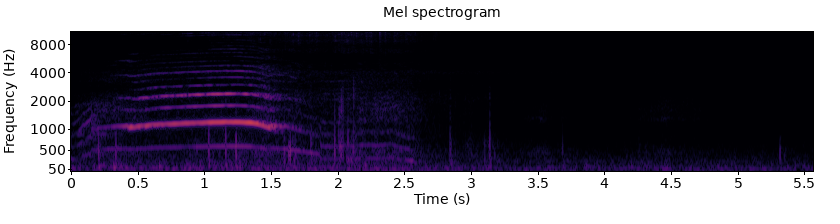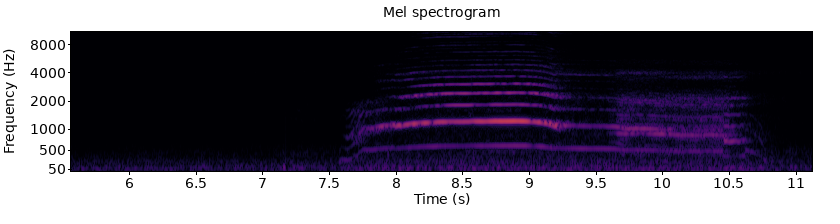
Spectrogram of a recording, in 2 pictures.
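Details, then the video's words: Stray cat in a standoff with another stray cat, making weird noises: two long, strained yowls, the first tailing off into a falling moan, then a quiet pause before a second steady, nasal howl with a faint overlapping voice. "Cat Making Weird Noise"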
